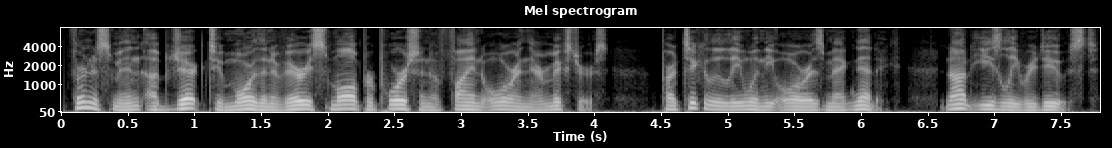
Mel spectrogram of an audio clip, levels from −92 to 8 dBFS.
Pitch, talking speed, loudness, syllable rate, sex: 125 Hz, 185 wpm, -19 LUFS, 6.5 syllables/s, male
